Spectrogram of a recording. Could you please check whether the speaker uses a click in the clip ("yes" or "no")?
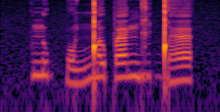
yes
